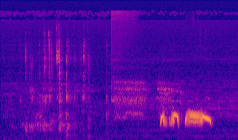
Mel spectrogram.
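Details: Spotted dove call used to stimulate other doves toward the 'thổ' voice: faint clatter and softer sounds first, then two short looping coos and a long rough coo falling at the end.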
